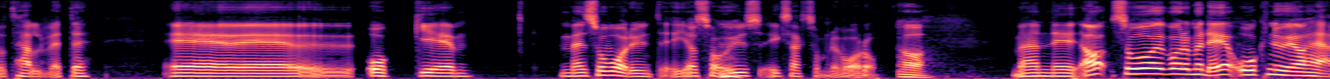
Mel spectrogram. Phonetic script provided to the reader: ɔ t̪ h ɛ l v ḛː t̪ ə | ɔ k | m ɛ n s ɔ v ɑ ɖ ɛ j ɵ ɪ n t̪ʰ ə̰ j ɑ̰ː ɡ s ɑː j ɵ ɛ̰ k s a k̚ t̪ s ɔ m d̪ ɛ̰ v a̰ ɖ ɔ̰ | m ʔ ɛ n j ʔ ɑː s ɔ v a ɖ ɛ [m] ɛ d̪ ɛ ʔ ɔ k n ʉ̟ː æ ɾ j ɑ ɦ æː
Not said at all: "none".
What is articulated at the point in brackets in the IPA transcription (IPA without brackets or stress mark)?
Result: m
